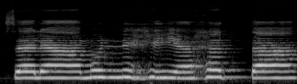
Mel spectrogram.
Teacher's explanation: ഹ തൊണ്ടയുടെ മധ്യഭാഗത്തു നിന്നാണ് വരുന്നത്, വസത്തുൽ ഹൽക്കിൽ നിന്നും അതിൻ്റെ സൗണ്ട് വ്യക്തമാക്കി കൊടുക്കുക. താഇൻ്റെ കൂടെ അലിഫ് സ്വഗൈറയുണ്ട്, പിന്നെ ഷദ്ദയും ഉണ്ട്, അപ്പോൾ നമ്മൾ 2 ഹർഫുകൾ ഉച്ചരിക്കുന്ന കനം കൊടുത്തിട്ട് 2 കൗണ്ട് നീട്ടിക്കൊടുക്കുക.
